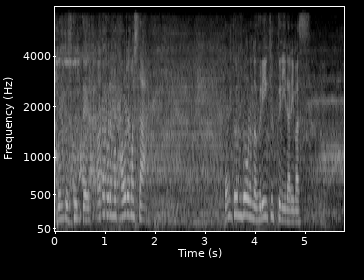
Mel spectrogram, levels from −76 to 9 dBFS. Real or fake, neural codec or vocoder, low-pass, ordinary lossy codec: fake; codec, 16 kHz, 4 kbps, X-Codec, WavLM features, trained on Multilingual LibriSpeech; 7.2 kHz; none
